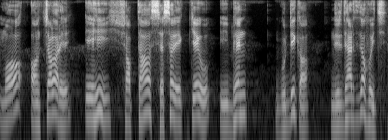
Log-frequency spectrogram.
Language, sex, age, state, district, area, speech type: Odia, male, 45-60, Odisha, Dhenkanal, rural, read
